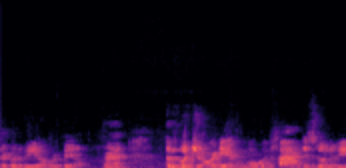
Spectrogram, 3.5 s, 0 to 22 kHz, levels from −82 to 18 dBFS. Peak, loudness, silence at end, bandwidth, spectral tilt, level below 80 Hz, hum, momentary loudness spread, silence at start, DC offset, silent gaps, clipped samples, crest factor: -4 dBFS; -22 LUFS; 0 s; 8 kHz; -5.5 dB/octave; -68 dBFS; none; 11 LU; 0 s; under 0.1%; none; under 0.1%; 20 dB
